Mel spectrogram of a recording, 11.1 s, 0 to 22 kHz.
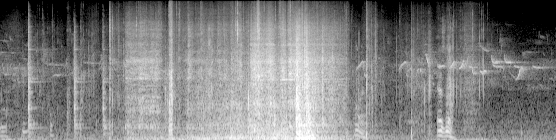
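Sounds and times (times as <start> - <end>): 
gate being pulled shut rolling on a rail: 2.2 - 7.3.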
